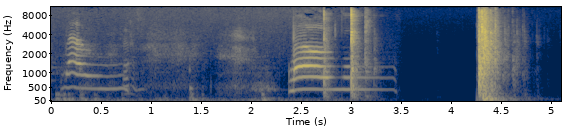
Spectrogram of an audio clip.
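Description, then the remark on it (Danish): A cat meows, one drawn-out cry followed by a couple of sharper, overlapping meows; after a short silence a single loud thump lands. “tage katten ud nu.”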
